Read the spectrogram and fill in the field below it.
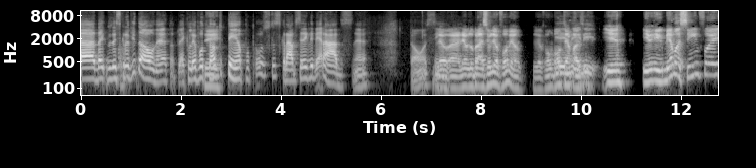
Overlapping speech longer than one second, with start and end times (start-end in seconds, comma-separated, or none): none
